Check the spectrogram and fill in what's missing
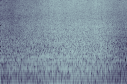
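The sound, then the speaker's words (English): Waves wash and break against the rocks of the shore of Athens, Greece, about a half-hour drive from the city center, a broad hissing surge that swells in the middle and eases slightly toward the end, steady with no voices. “I'm at the shore of Athens. Not at the beach, but at the rocks of the shore.”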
